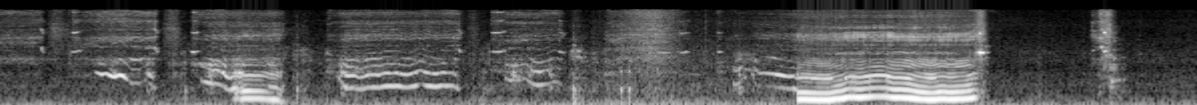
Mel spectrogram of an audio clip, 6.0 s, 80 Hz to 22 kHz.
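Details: Scottish Terrier whining on seeing other dogs at a rest stop on I-10 in Florida; high wavering whimpers, several short ones then a long quavering whine, with faint background noise.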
